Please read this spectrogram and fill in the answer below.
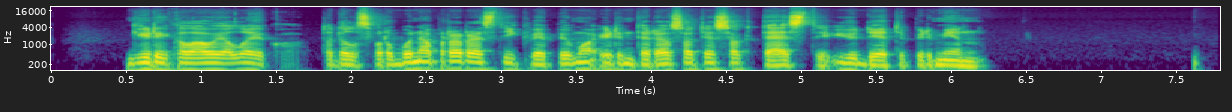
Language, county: Lithuanian, Vilnius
